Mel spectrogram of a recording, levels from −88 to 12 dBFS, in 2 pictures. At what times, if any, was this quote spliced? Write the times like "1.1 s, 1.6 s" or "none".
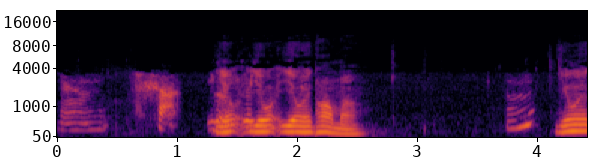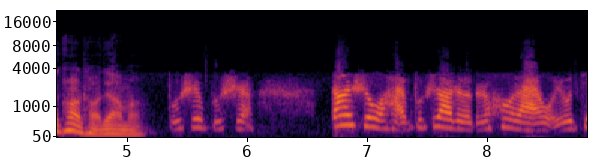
2.1 s, 4.0 s, 4.5 s, 5.3 s, 7.9 s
